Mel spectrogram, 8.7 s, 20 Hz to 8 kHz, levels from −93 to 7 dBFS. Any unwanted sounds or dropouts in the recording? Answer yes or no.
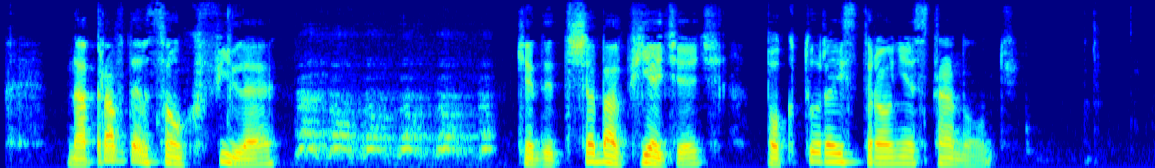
yes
